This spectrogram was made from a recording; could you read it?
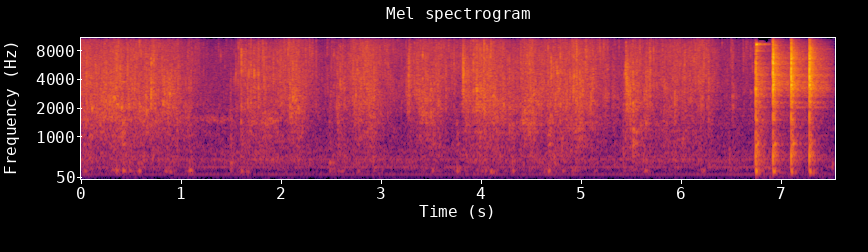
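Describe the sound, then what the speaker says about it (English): Melting cheese being stirred into cooked pasta for baked mac and cheese in an Instant Pot, with steady wet mixing and scraping and a few sharp utensil clinks against the pot at the end, no talking. "start mixing it in so that it can melt"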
